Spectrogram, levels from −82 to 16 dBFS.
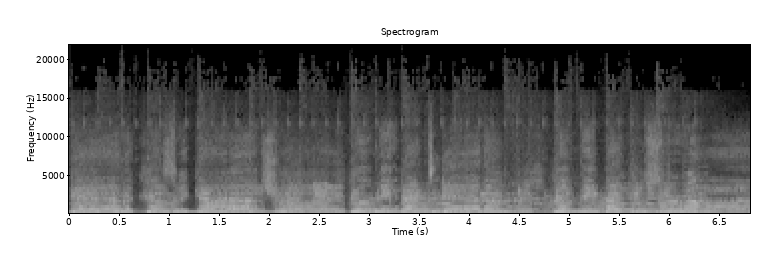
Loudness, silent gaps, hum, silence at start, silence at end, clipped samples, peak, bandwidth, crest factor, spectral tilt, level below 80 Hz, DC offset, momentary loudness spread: -17 LUFS; none; none; 0 s; 0 s; under 0.1%; -2 dBFS; over 20 kHz; 16 dB; -4.5 dB/octave; -26 dBFS; under 0.1%; 3 LU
